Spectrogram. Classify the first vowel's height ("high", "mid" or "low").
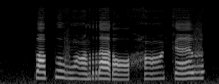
low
